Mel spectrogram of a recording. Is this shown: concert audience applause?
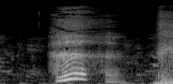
no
